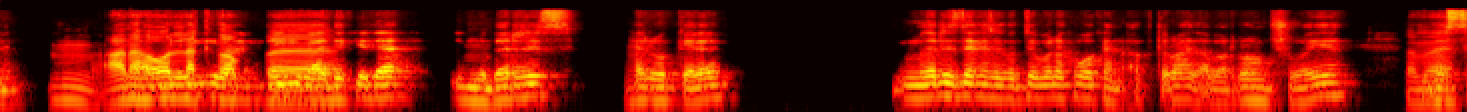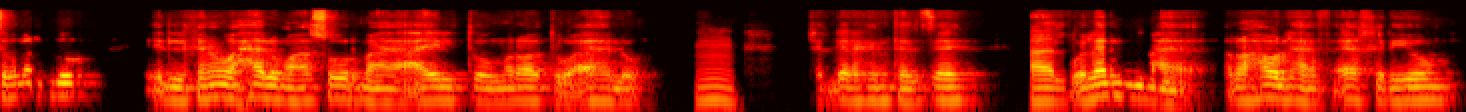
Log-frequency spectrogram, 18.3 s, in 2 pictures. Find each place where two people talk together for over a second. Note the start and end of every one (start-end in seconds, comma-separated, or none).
0.8-2.1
